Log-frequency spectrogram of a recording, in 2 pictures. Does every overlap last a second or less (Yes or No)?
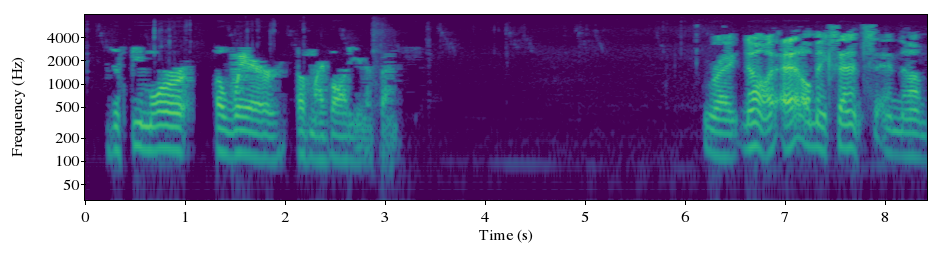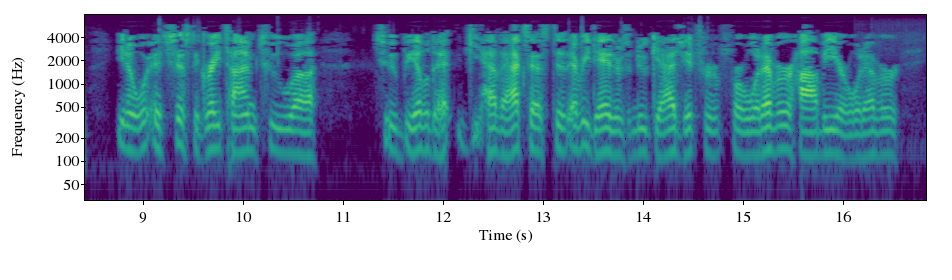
Yes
